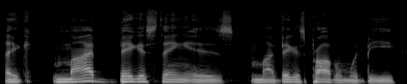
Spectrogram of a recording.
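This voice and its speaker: A man's voice: on the low side, fairly even intonation, slow pace, darkish tone, clear, resonant tone, dry recording, clean studio sound. A man co-hosting a casual group podcast, enthusiastic and full of slang. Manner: enthusiastic, slangy, calls people dude. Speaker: podcast co-host.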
